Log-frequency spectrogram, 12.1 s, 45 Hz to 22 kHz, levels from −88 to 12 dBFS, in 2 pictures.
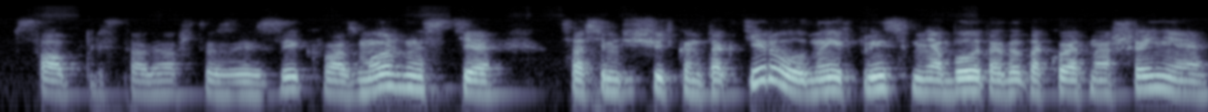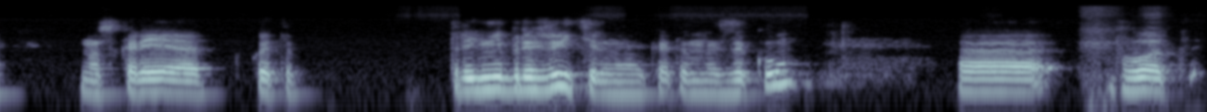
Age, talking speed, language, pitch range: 20-39, 135 wpm, Russian, 135-165 Hz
